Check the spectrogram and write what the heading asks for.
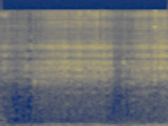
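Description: Skis hissing and scraping over packed snow during a fast descent, getting louder about half a second in, with wind rumbling on the helmet-camera microphone.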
